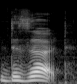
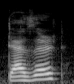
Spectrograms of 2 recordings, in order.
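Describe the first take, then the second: First: It sounds like the word dessert. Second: It does not sound like the word dessert. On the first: It is used as a verb. "when it is a verb, it's pronounced as dessert" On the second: It names a dry, sandy place. "it is pronounced as desert when it is a noun"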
